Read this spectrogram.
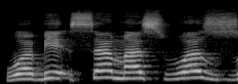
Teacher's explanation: या देखिए व बिअस मस्वज़्ज़ा, ज़ा के ऊपर खड़ी हरकत है, तो हम इसे 2 या 3 हरकत के बराबर खींच के पढ़ेंगे।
